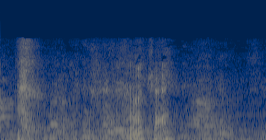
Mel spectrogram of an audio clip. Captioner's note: audience laughing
